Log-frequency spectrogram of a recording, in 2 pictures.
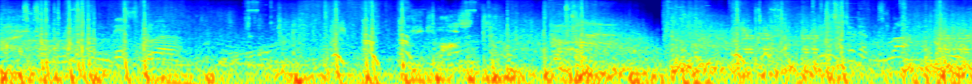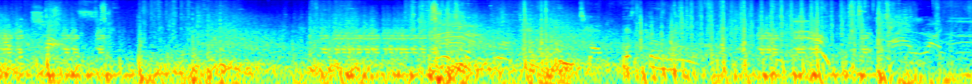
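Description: An electric beam weapon crackles and hums.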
